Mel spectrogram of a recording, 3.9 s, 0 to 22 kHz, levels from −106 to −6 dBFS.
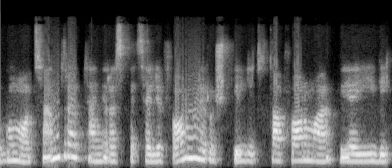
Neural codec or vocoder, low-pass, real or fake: vocoder, 44.1 kHz, 128 mel bands every 256 samples, BigVGAN v2; 14.4 kHz; fake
